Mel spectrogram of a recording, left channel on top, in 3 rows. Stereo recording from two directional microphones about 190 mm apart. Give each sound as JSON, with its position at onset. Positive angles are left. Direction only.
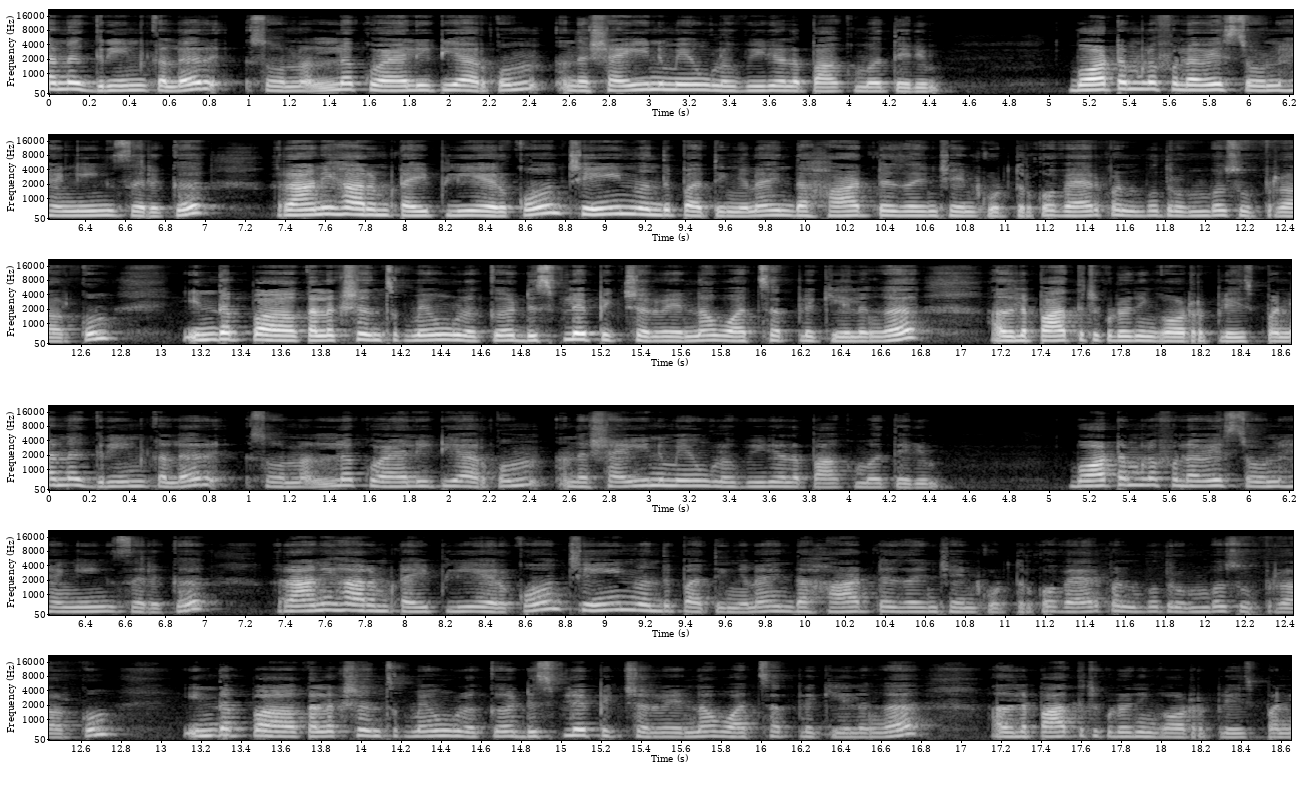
{"t": 0.0, "sound": "a woman's voice", "side_deg": 25}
